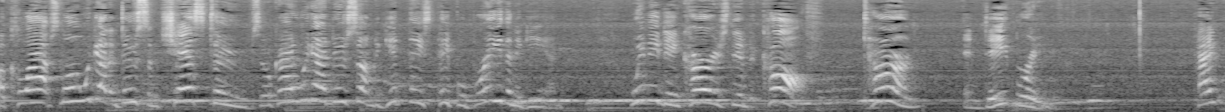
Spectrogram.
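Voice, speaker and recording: A woman with a high, bright-sounding voice lectures a nursing class in a lively, slangy way. She fires questions at the students and answers them herself. The recording carries clear background noise. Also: moderate pace. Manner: animated, slangy, asks and answers own questions.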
